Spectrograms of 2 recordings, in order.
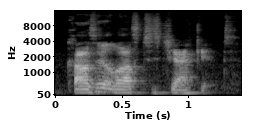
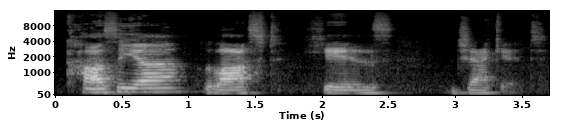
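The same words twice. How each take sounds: First: The small words are reduced and run together. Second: Each word is said fully and clearly.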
